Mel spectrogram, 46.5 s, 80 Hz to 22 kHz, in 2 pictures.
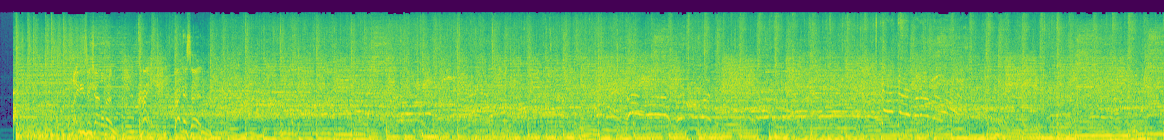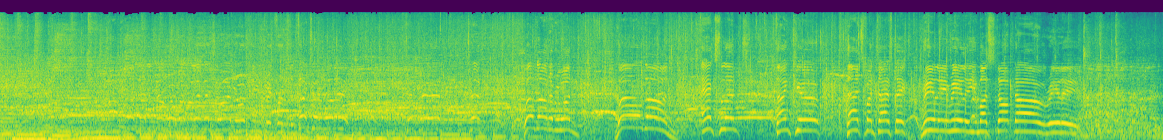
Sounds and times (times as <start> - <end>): Music: 0.2 - 34.9.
